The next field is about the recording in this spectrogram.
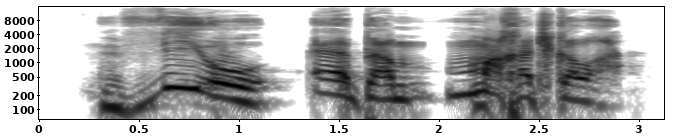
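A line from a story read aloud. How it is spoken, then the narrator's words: Shout. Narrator (Russian): выкрикнул он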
